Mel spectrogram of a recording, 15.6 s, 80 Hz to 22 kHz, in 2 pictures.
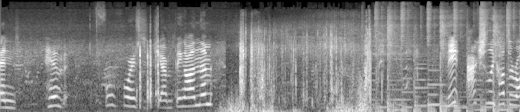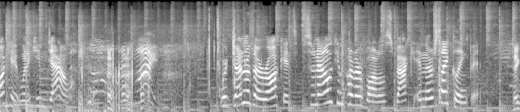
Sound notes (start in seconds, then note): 3.3 wind blowing against rocket; 8.8 laughs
